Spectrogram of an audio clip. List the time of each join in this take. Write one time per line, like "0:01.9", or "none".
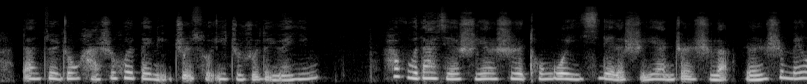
none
